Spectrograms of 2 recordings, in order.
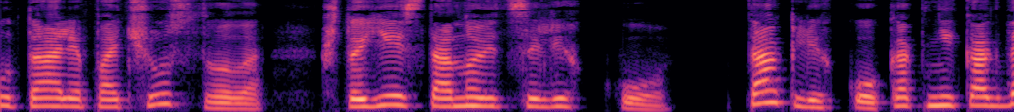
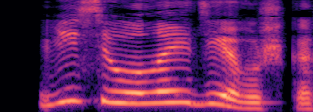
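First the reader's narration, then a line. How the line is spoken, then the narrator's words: Amused snort. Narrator (Russian): хмыкнул он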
